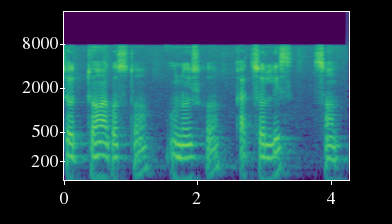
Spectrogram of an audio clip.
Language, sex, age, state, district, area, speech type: Assamese, male, 30-45, Assam, Sonitpur, rural, spontaneous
